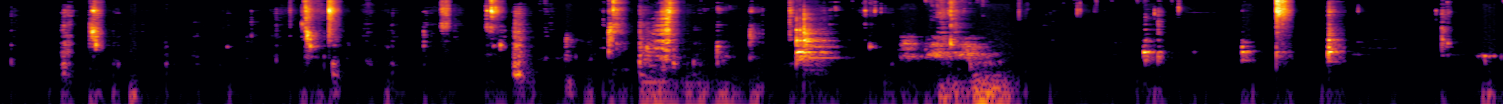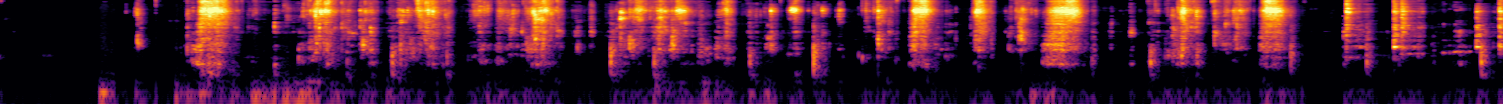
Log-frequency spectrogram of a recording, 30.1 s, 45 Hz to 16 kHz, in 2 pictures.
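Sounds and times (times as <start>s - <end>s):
person slurping and chewing noodles: 0.0s - 7.8s, 16.1s - 30.0s.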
